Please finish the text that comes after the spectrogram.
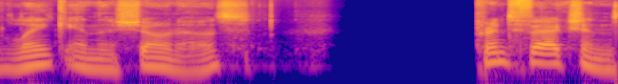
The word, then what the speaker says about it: Printfection: Printfection spelled like infection with the print on the front.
